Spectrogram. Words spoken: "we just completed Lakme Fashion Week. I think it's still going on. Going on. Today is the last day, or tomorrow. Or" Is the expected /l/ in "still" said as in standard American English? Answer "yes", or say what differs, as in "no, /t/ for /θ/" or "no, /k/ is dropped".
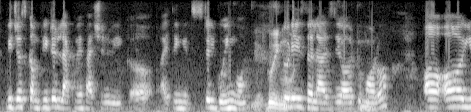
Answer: yes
